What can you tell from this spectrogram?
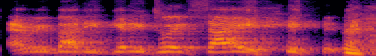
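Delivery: hammed-up Spanish accent, yelling. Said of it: "he goes".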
